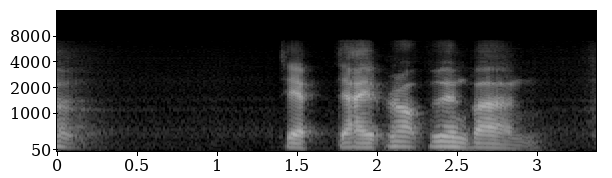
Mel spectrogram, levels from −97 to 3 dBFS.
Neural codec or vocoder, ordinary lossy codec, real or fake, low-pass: codec, 16 kHz, about 1 kbps, DyCAST, with the encoder's durations; none; fake; 7.2 kHz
